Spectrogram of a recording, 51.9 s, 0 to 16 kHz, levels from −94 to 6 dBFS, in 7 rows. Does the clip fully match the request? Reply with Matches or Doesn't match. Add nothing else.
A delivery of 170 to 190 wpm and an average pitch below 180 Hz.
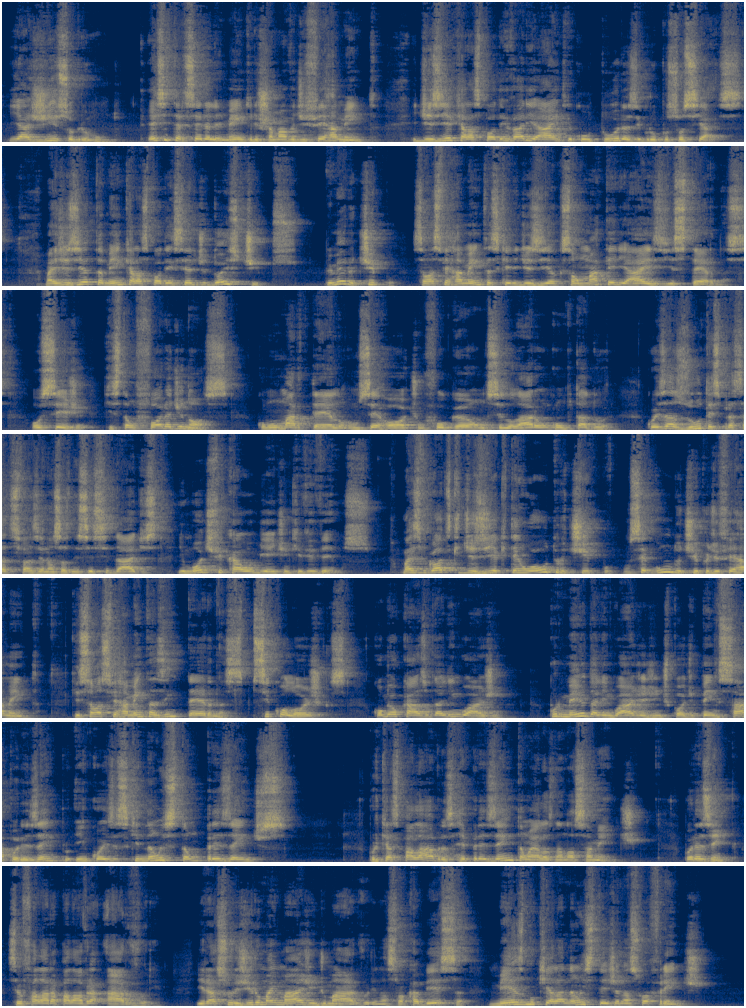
Doesn't match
